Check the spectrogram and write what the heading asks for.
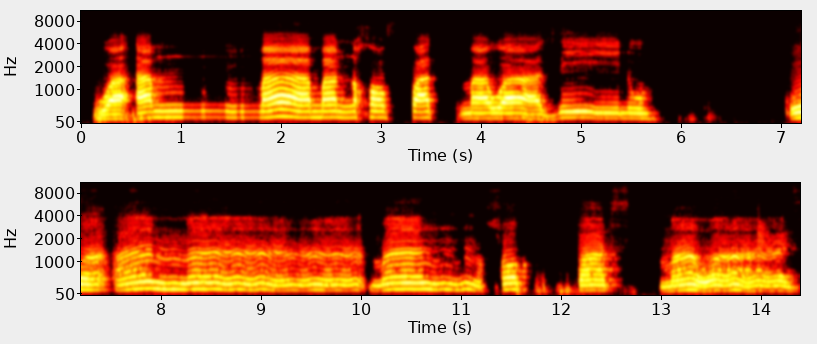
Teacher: Ya, jadi di amnya gunnah musaddadah. Kalau ma-nya nggak usah terlalu panjang. Kalau terlalu panjang lah bukan mat tobi'i lagi dia.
